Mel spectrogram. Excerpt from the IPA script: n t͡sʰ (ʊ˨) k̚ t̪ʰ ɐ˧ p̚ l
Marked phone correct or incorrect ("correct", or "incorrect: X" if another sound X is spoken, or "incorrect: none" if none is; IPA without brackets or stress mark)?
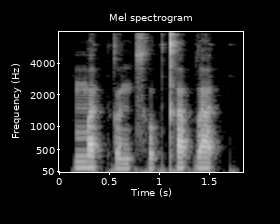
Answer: correct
